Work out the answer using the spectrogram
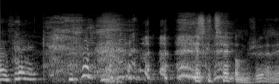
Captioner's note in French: rires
